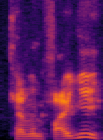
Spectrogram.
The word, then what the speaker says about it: Feige: up unless you can say it properly uh kevin feige there you go yeah yeah so pretty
